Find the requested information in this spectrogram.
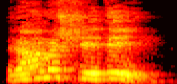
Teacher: देखिए दोस्तों, इसको दंत्य सकार कहा जाता है और इसको तालव्य सकार कहा जाता है। तो दंत्य सकार के स्थान पर तालव्य सकार हो जाता है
